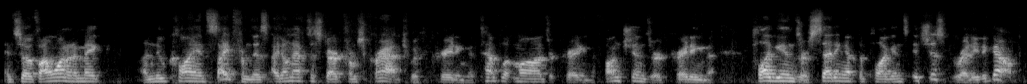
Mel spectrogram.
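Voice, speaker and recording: A man hosting a live web tutorial, talking fast and eagerly in an informal sales manner while demonstrating software. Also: mid-range voice, vocal fry, a little hiss or hum, low-quality recording. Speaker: webinar host.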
